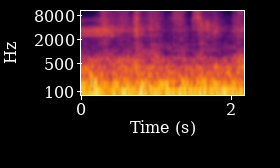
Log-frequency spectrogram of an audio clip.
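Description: Faint snipping of large tailor's shears trimming the edge of a cotton fabric strip, several soft cuts.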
